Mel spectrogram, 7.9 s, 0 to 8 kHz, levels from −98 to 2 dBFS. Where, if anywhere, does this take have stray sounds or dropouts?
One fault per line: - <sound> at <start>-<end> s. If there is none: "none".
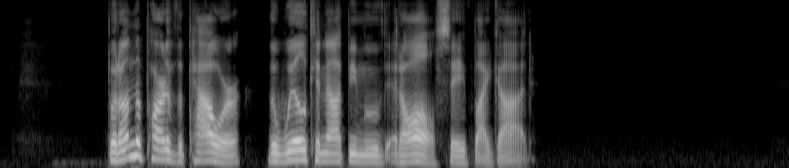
none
